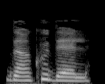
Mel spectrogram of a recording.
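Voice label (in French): "d’un coup d’aile", French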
